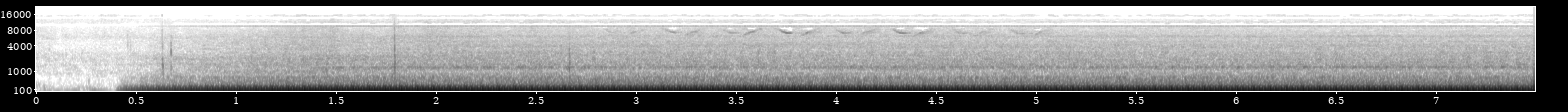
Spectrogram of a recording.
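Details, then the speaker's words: 2007 Dodge Magnum 3.5 V6, cold start: a low-rumble idle with a faint repeating stumble about four times a second. This is a misfire traced to cylinder 3 (P0303), where a loose or popped-out coil connector is suspected. "I've noticed recently that uh after starting it when it's cold if sounds and feels like it's misfiring so I'll start it up and uh let you know what that sounds like"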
